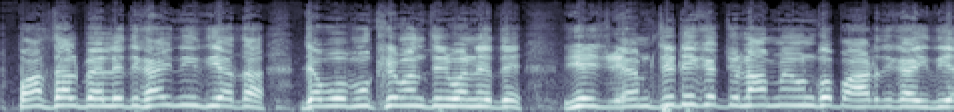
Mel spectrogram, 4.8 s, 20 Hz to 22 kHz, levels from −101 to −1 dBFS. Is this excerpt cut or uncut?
uncut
